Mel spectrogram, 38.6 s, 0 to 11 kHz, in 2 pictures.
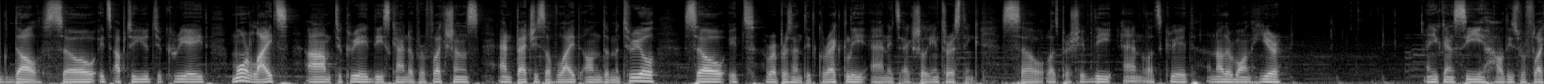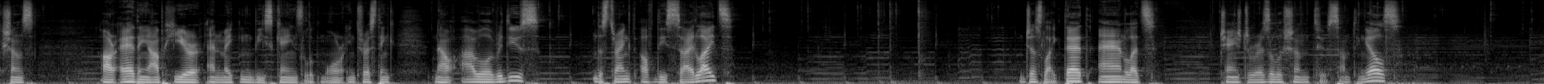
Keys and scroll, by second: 13.1 shift+d, 13.3 r, 13.5 z, 17.0 g, 17.1 z, 17.3 z, 25.8 KP_0, 30.3 KP_0, 35.4 KP_0, 36.3 KP_0.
